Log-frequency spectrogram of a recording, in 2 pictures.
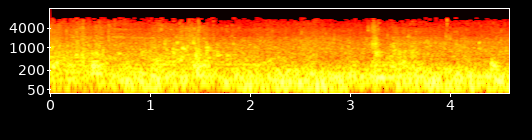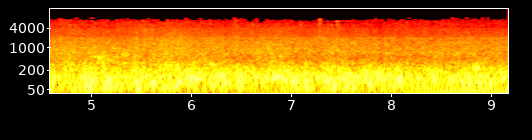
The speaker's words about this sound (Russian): Мотор какой-то.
